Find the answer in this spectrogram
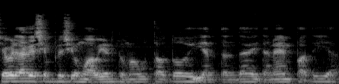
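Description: A man talks at a very fast pace in an Andalusian accent. His medium-pitched voice has monotone, flat intonation. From Andalusia, Spain (Roquetas de Mar, Almería). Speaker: singer. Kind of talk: interview. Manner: halting.

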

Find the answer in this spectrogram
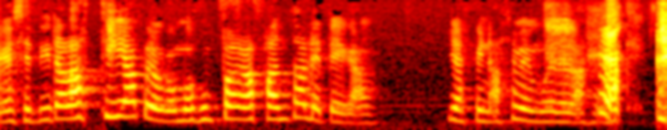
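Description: A woman speaks with ordinary pitch variation. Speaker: podcast host. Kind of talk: casual chat; podcast episode wrap-up.

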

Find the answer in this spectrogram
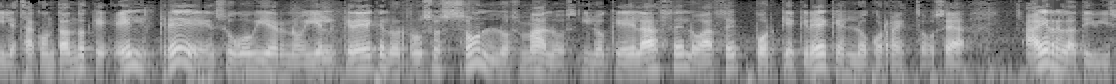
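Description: A man's fairly high voice at a moderate pace, ordinary pitch variation, noticeable background noise. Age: 30s. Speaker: film podcast panelist. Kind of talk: casual chat.

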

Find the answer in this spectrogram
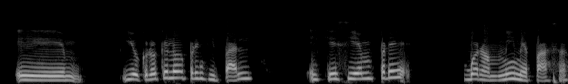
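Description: Against a quiet background, a woman with a dark, mellow tone speaks very slowly, the sound dry and close with no echo. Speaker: podcast co-host. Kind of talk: casual podcast chat.

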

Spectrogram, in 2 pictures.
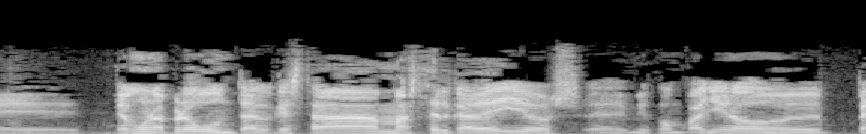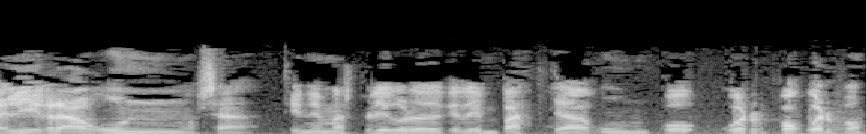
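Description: Noticeable background noise runs under a man's medium-pitched voice. He keeps a moderate pace with fairly even intonation and hardly any pauses. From Asturias, Spain. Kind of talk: role-play game session.

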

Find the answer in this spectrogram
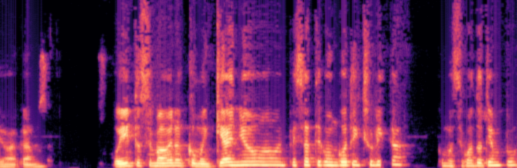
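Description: With a Chilean accent, a man speaks at a very fast pace in a high pitch, with ordinary pitch variation, big swings in loudness, and long, frequent pauses. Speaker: radio host. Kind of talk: interview. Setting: video call.

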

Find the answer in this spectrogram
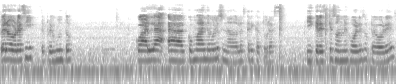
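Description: Noticeable background noise surrounds a woman speaking in an animated tone at a moderate pace with long, frequent pauses. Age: 20s. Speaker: university student podcast co-host. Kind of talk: casual chat. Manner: animated, laughing often.

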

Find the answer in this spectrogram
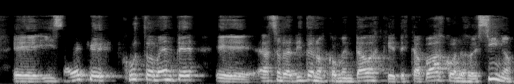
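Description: Fairly quick and high-pitched, a man speaks in a Rioplatense accent. His pitch variation is ordinary. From Argentina. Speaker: church youth interviewer. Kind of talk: live interview. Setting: livestream video call.

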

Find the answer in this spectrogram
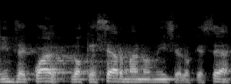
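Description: A man's voice is somewhat breathy, with a dark, mellow tone. He keeps up a fairly quick pace. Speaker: network marketing leader. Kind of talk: interview.

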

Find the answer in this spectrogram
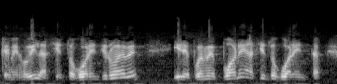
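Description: The sound is dry and close, with no echo. A man's voice is heard. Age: 60s. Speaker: hospital doctor and union representative. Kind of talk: phone interview. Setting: phone call.

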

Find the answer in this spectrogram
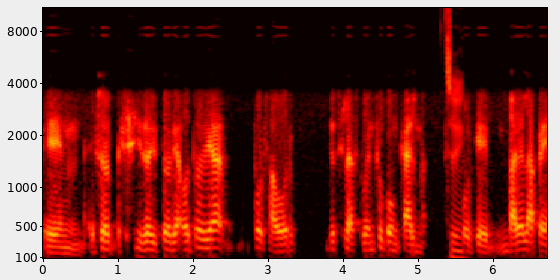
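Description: His volume rises and falls in big swings. The man's pace is fairly slow. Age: 50s. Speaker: former radio host. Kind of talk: radio interview. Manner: calm.

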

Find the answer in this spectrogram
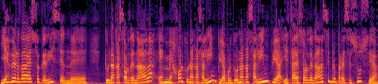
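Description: A woman with a Canarian accent speaks at a high pitch and a fairly quick pace, with hardly any pauses. Her intonation is lively and her loudness very even. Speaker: radio host. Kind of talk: casual radio chat. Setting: studio.

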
